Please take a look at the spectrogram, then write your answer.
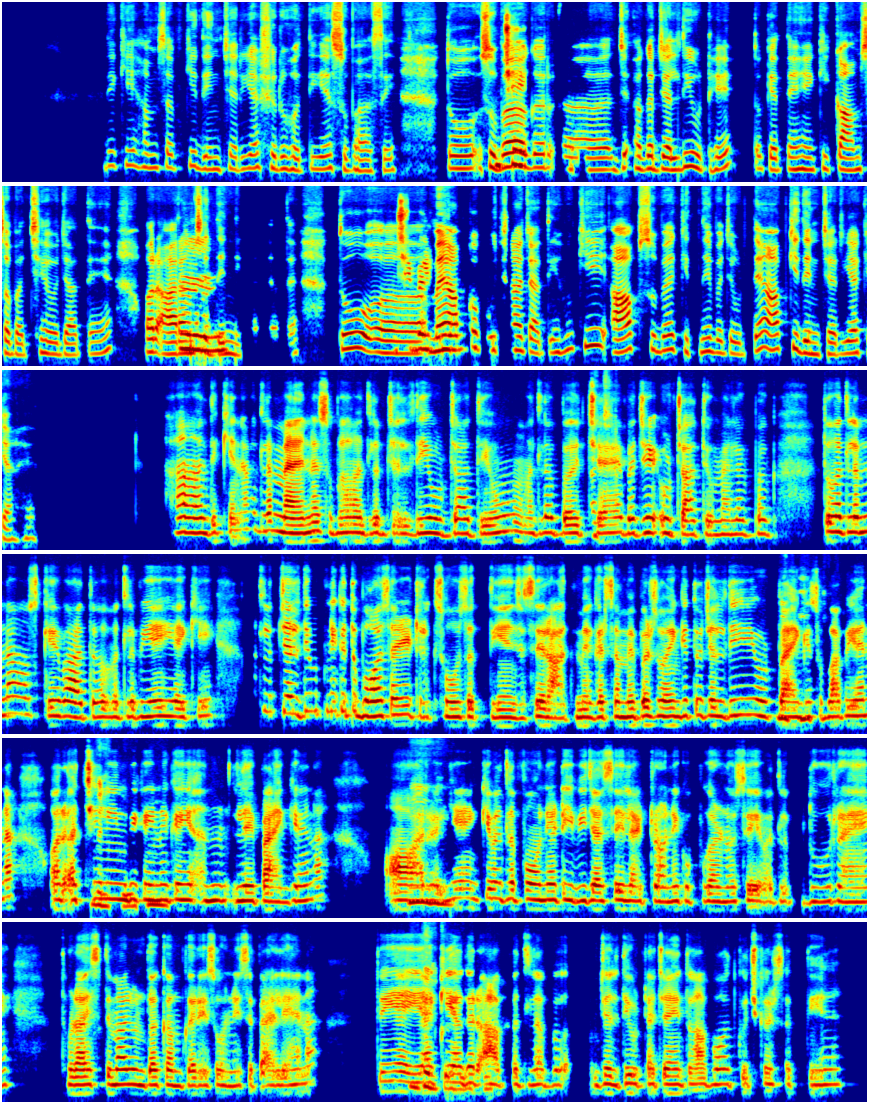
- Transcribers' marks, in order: tapping; in English: "ट्रिक्स"; in English: "इलेक्ट्रॉनिक"; other background noise
- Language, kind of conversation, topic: Hindi, podcast, सुबह जल्दी उठने की कोई ट्रिक बताओ?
